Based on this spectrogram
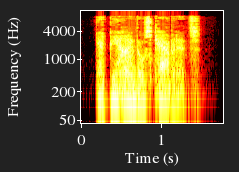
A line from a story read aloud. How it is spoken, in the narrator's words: Margot whispered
